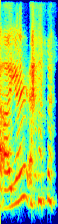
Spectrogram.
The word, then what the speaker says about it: Iyer: Liar, did I pronounce that right? Lear? It's Iyer. Iyer, that's not an L on my bad.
